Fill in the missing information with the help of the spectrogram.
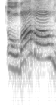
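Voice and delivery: high, loud sing-song taunt; teasing call. A narrator's reading. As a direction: call out to mock him. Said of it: "he calls".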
